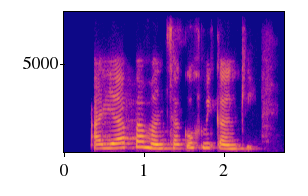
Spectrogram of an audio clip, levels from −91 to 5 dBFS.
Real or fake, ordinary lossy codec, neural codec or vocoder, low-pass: fake; Opus, 24 kbps; codec, 44.1 kHz, 7.8 kbps, DAC; 7.2 kHz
